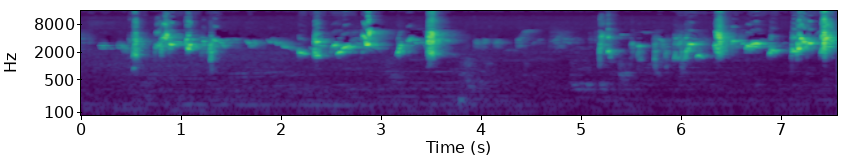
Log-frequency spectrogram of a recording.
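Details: Parakeets give rapid, irregular chirps and sharp clicky notes, pause briefly near the middle, and then pick up again with lively twittering.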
